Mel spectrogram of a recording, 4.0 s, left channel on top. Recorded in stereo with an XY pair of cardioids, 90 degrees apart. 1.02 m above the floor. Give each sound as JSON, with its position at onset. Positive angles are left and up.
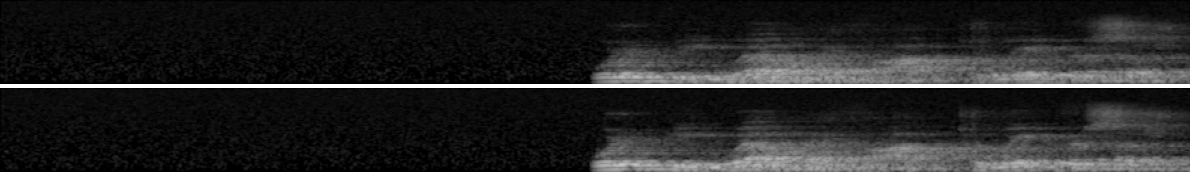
{"t": 2.0, "sound": "a man speaking", "azimuth_deg": -65, "distance_m": 4.0}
